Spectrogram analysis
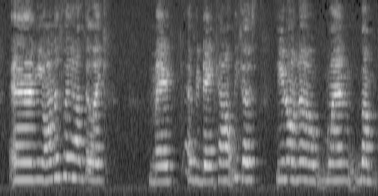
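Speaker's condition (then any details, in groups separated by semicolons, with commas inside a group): Cerebral palsy; able to talk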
